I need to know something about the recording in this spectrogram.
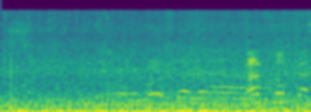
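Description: Steady low drone of a small boat's outboard motor running as the boat crosses the water, with a faint voice near the end.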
